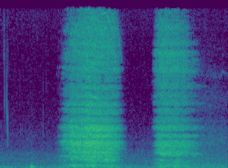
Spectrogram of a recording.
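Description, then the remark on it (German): A deep breath taken together: a long rushing inhale followed after a short pause by a slightly shorter exhale, airy, with no talking. “Und wir atmen nochmal.”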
